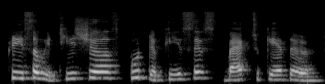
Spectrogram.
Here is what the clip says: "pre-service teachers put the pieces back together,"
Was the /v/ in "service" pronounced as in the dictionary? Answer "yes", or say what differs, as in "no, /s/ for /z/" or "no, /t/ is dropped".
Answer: no, /w/ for /v/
